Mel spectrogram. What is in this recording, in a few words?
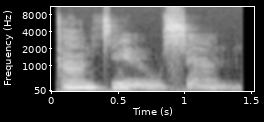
Man Machine Confusion, robot vox; X-Static Goldmine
